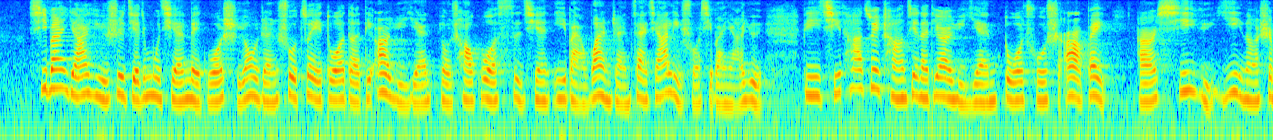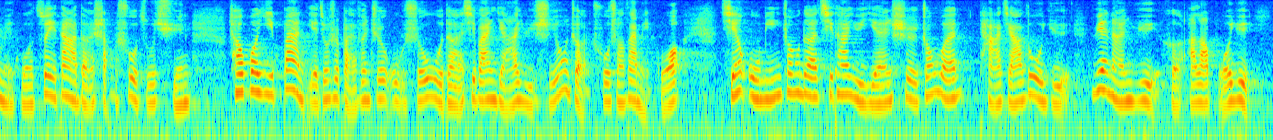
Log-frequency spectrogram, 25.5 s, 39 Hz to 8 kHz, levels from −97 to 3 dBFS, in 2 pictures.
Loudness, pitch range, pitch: -25 LUFS, 165-210 Hz, 180 Hz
